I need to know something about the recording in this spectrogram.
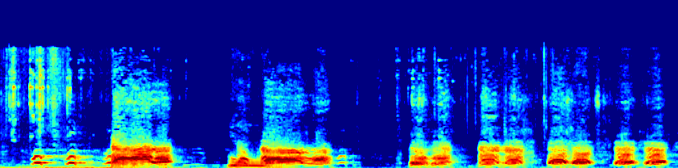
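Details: At a dog park, a Dwarf Staffordshire Terrier tries to boss an American Bully. Loud barking: two quick yips, then two long harsh rasping barks, a brief pause, and a run of five sharp, evenly spaced barks.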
